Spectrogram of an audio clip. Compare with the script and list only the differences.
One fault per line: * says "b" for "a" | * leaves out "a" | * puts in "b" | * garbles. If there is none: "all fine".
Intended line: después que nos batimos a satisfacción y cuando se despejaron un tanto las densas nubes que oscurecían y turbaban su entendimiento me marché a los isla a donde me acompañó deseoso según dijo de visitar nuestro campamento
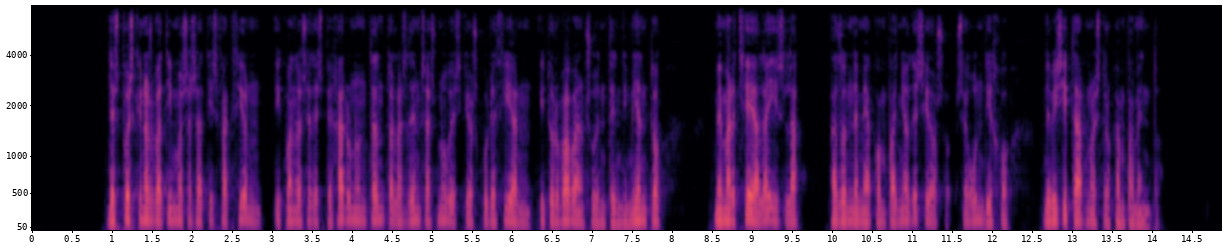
* says "la" for "los"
